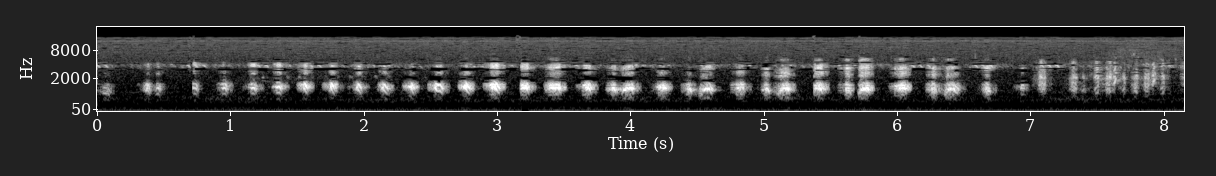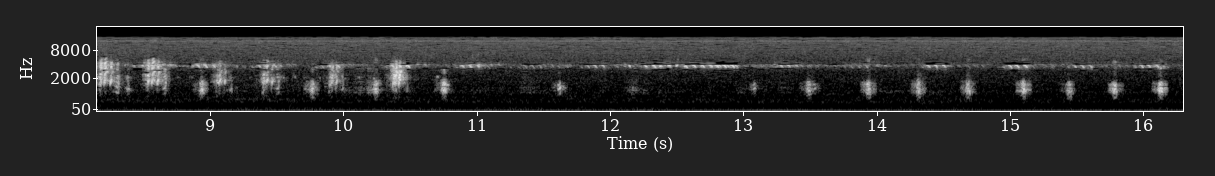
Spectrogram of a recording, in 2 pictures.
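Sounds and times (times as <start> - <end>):
chukar chuck calls: 0.0 - 16.2.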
